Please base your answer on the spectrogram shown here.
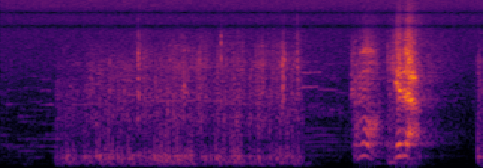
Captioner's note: galloping hooves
